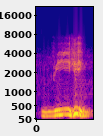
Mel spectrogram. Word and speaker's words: वीहि: रराणो, राणो, रराणो, वीहि, वीहि, बड़ी की मात्रा फिर छोटी की मात्रा, तो पहला लंबा खींचेंगे दूसरे वाले को जल्दी बोलेंगे, वीहि।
